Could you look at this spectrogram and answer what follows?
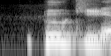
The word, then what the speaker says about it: buchi: I believe it's called cinque buche. Buchi. Yep.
